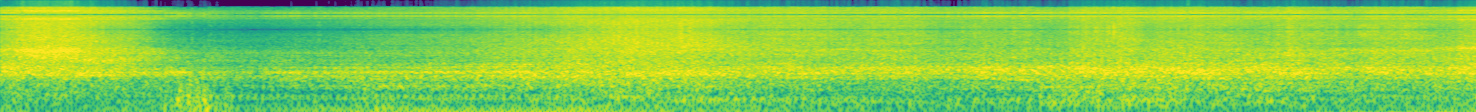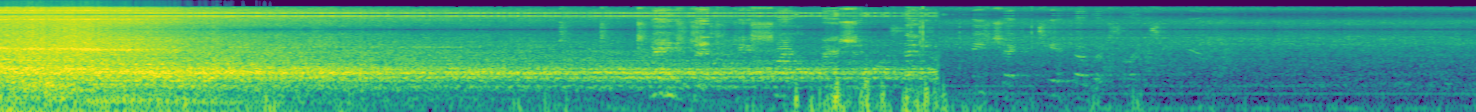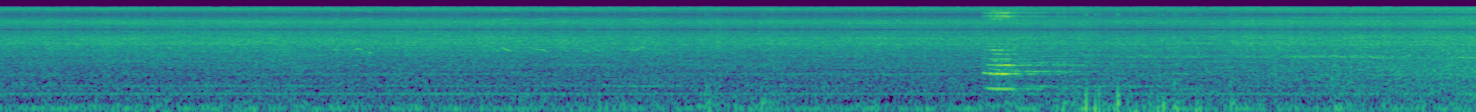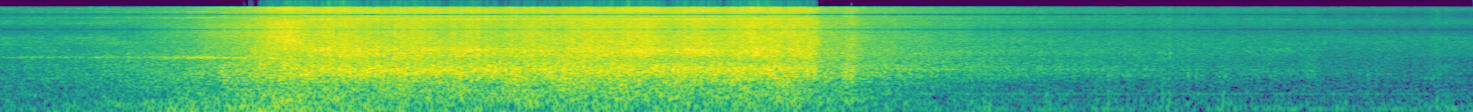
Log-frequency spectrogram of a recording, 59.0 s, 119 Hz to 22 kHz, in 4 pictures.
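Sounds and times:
train passing roar: 0:00.0 - 0:59.0
train horn toot: 0:39.3 - 0:40.6.

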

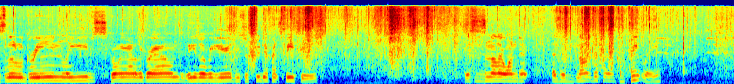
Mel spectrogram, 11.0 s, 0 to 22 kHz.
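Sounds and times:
dry leaves rustling: 0:00.0 - 0:11.0.

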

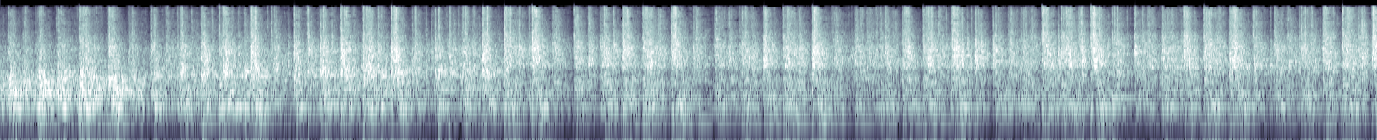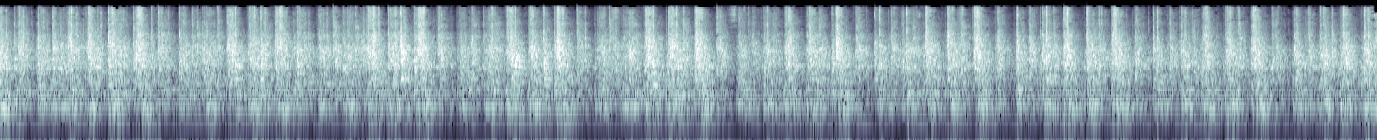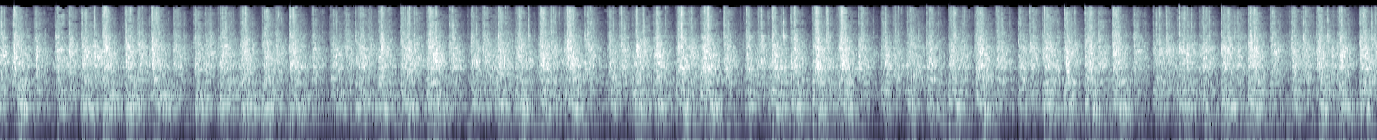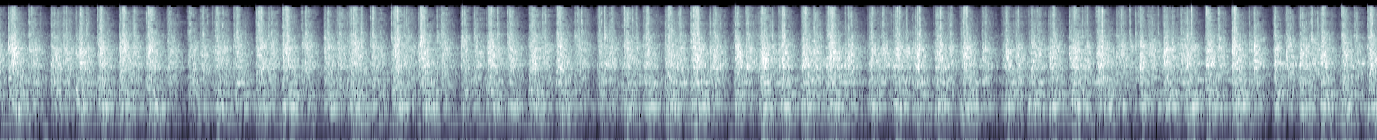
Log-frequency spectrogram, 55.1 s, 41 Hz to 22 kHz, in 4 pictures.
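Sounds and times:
fast continuous drumming: 0:00.0 - 0:55.0.

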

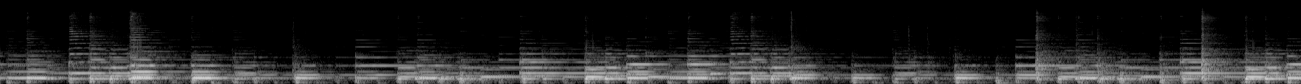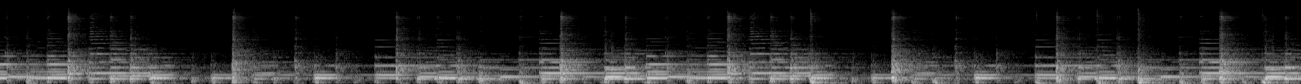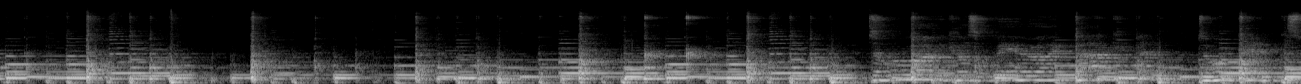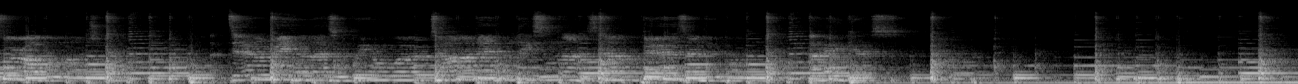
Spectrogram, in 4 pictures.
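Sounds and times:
ukulele picking a riff: 0:00.0 - 0:52.0.

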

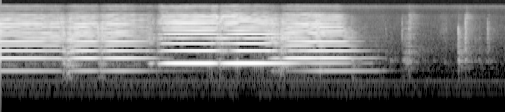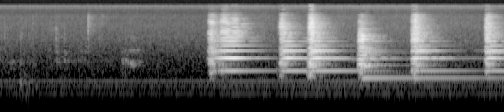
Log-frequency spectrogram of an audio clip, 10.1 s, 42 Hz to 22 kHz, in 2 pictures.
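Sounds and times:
solo violin playing: 0:00.0 - 0:03.9, 0:07.1 - 0:10.0.

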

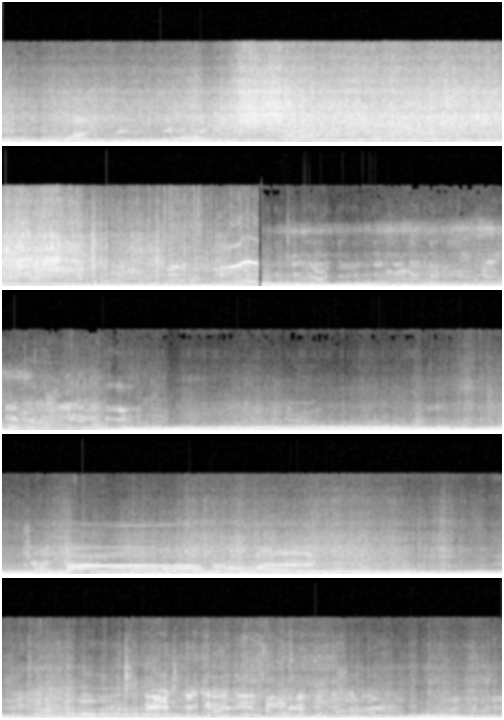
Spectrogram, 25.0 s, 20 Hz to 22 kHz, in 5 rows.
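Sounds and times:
truck engine revving: 0:00.0 - 0:25.0.

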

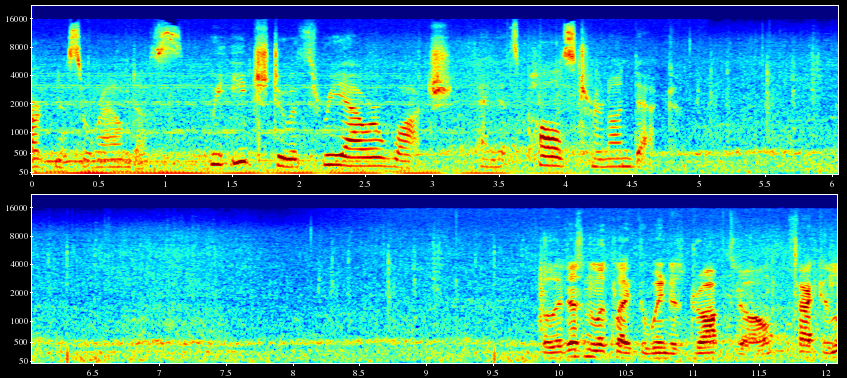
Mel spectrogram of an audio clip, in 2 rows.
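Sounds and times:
constant hum: 0:00.0 - 0:12.0
faint clicks: 0:08.1 - 0:12.0.

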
